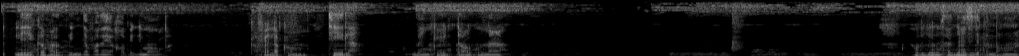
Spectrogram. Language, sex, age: Wolof, female, 36-49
